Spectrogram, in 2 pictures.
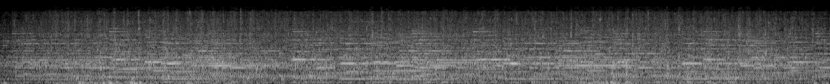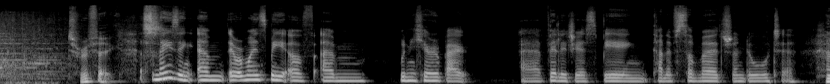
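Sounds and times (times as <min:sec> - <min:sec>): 
church bells ringing: 0:00.0 - 0:09.0
village stream flowing: 0:00.0 - 0:09.0
speech: 0:09.1 - 0:16.5.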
